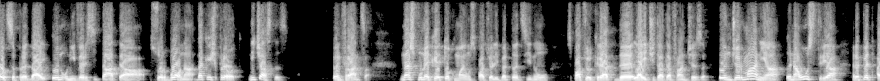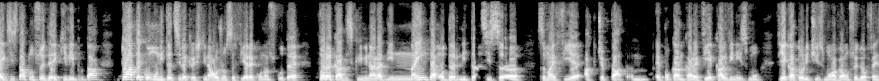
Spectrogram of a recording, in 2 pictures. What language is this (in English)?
Romanian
